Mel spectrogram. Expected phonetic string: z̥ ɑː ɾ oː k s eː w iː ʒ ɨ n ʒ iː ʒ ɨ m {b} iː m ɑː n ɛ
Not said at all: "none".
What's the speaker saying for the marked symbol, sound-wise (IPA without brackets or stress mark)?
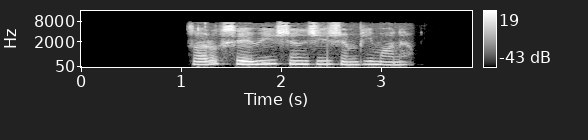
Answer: b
